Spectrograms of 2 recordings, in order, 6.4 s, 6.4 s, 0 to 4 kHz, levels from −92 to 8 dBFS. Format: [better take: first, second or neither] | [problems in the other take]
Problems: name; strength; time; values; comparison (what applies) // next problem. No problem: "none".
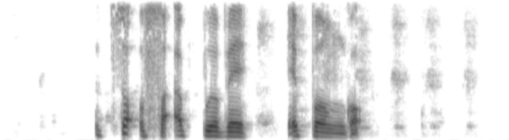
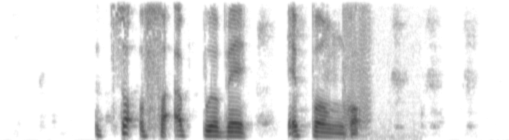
first | background sound (Fart); 17 dB below the speech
